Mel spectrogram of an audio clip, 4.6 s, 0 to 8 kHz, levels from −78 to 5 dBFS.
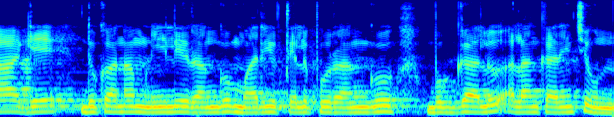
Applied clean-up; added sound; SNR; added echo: none; Mallet percussion; 20 dB; none.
